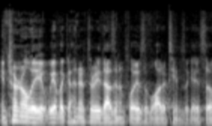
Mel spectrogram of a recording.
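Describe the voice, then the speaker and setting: A man with an American accent talks at a very fast pace in a very deep, low pitch with ordinary pitch variation. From US Pacific Northwest (Oregon). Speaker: software engineering manager. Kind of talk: interview.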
